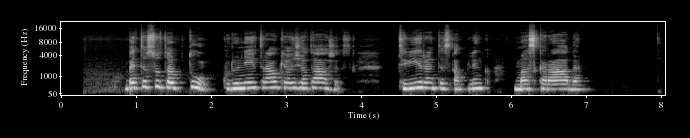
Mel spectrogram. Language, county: Lithuanian, Kaunas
